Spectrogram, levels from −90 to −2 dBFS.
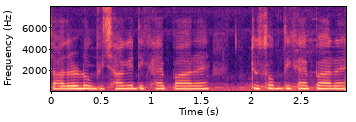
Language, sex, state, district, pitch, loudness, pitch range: Hindi, female, Arunachal Pradesh, Papum Pare, 275 Hz, -14 LUFS, 265-285 Hz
